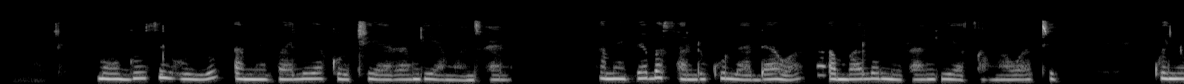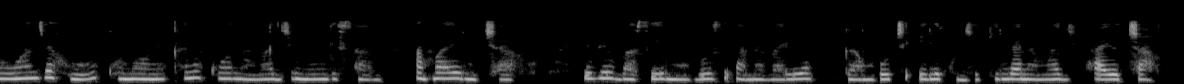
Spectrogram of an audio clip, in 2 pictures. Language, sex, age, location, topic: Swahili, female, 18-24, Nakuru, health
